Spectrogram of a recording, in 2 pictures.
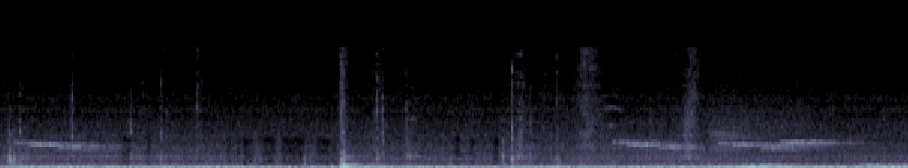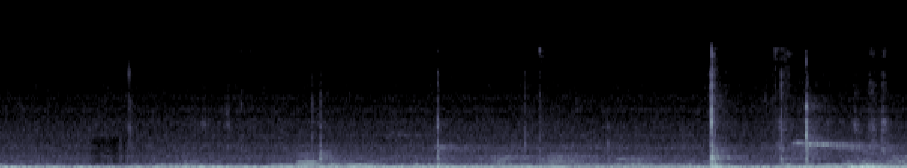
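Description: A small plastic connector clicks into place.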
